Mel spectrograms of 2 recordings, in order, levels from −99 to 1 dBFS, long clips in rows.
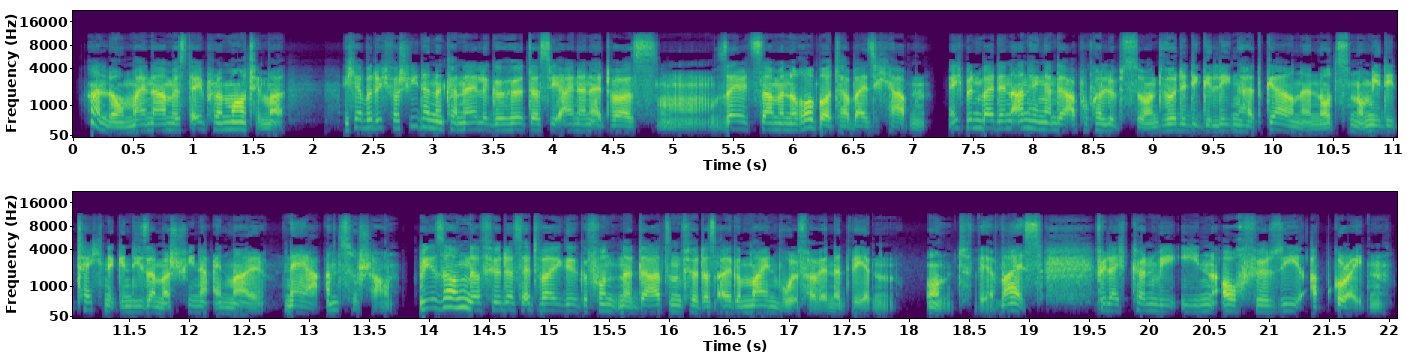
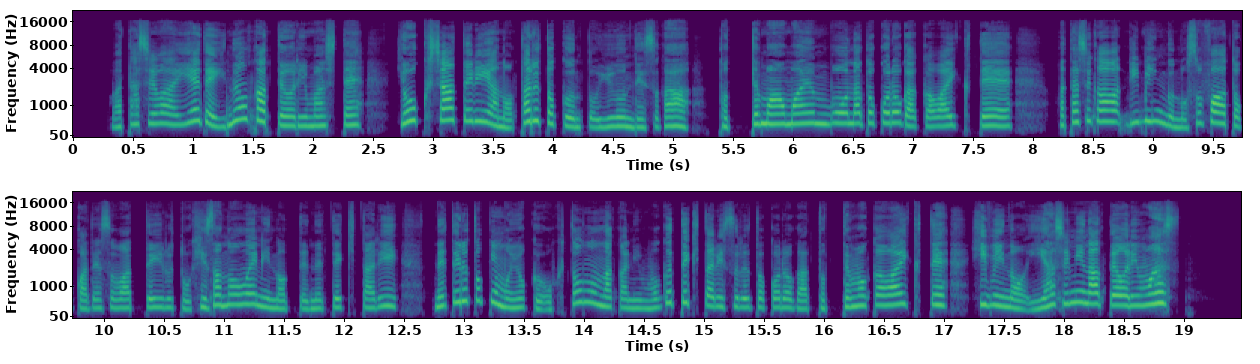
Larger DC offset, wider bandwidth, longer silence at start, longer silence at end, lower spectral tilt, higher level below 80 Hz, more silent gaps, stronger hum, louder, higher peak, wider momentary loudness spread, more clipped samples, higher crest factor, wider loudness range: neither; second, 12 kHz vs 16.5 kHz; second, 0.1 s vs 0.35 s; second, 0.05 s vs 0.55 s; second, 1 dB/octave vs -2.5 dB/octave; first, -80 dBFS vs under -90 dBFS; first, 7.19-7.25 s, 13.83-13.88 s vs none; neither; first, -15 LUFS vs -32 LUFS; first, 0 dBFS vs -14 dBFS; second, 5 LU vs 9 LU; neither; about the same, 16 dB vs 18 dB; about the same, 2 LU vs 4 LU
